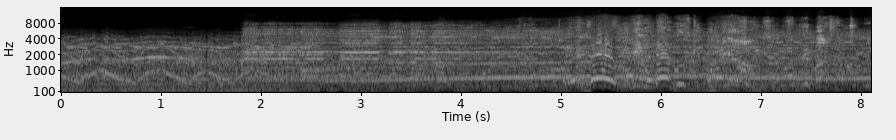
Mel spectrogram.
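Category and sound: vehicle, police car sirens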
